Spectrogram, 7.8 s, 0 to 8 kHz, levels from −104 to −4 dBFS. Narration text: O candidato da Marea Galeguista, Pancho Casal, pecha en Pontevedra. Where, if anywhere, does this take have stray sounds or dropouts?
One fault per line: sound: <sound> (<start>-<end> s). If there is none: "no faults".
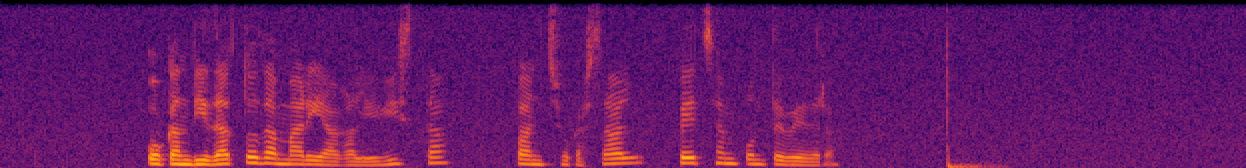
sound: thud (5.9-6.3 s)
